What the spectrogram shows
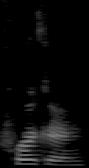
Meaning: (adjective) A minced oath of "fucking" as an intensifier; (adverb) Freaking
- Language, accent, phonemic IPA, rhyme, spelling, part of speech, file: English, US, /ˈfɹɪkɪŋ/, -ɪkɪŋ, fricking, adjective / adverb, Fricking.wav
